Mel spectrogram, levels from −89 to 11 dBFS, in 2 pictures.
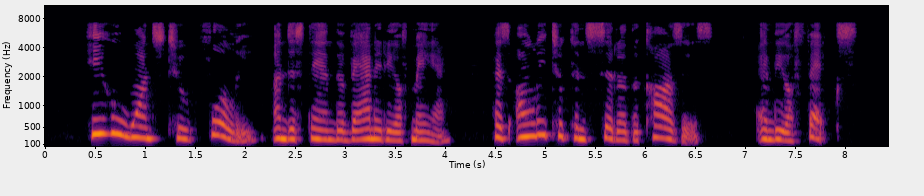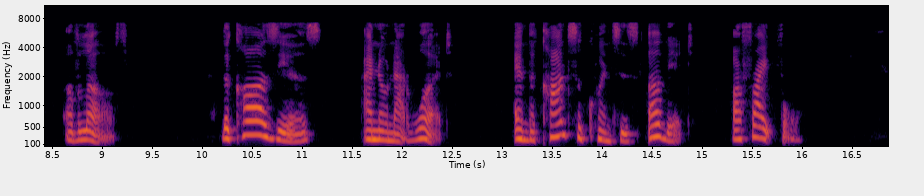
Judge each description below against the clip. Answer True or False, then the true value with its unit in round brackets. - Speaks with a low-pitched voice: False (225 Hz)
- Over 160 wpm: False (135 wpm)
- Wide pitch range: False (4.7 semitones)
